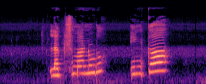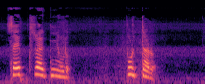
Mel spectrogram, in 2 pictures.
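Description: A young girl speaks close by in short, halting phrases.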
